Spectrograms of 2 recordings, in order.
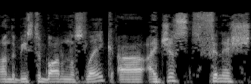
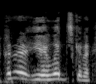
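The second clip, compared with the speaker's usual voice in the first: much higher, lightly excited asking; eager retold question; faster than usual. Actor retelling his question to the producer, higher and eager.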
